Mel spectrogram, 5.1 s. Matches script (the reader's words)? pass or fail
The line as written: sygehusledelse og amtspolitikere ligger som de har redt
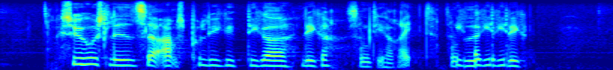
fail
